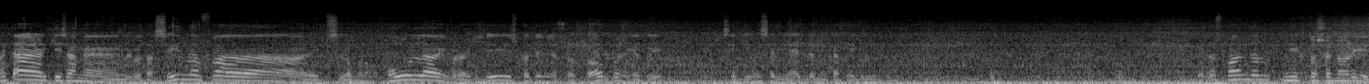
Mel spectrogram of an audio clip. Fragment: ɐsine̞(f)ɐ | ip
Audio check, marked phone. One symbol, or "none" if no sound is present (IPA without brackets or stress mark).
f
